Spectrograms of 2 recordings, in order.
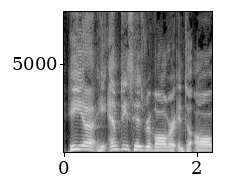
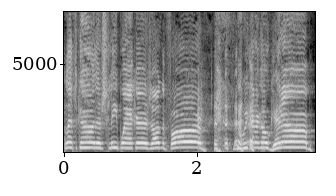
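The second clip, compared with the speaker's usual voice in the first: high, eager rallying; police officers rallying to leave, higher eager voice; excited cops; 5 dB louder than usual. Acted. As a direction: cops rushing out, higher and keen. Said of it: "They're all like".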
